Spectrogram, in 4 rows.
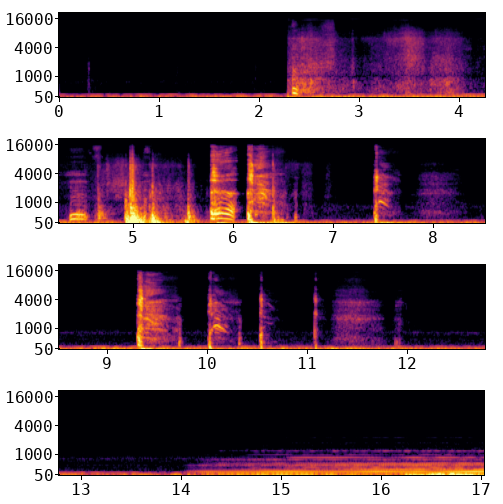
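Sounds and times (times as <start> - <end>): low steady hum: 0.0 - 17.0
man coughing and gasping: 4.2 - 8.3, 9.3 - 12.2.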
